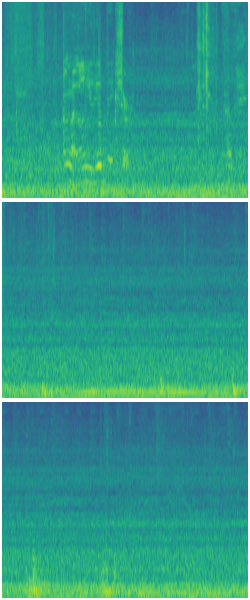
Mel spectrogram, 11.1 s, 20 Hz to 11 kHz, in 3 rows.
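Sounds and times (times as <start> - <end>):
car cabin low rumble: 0.0 - 11.0
tyres knocking on wooden planks: 6.0 - 6.4, 7.0 - 8.2.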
